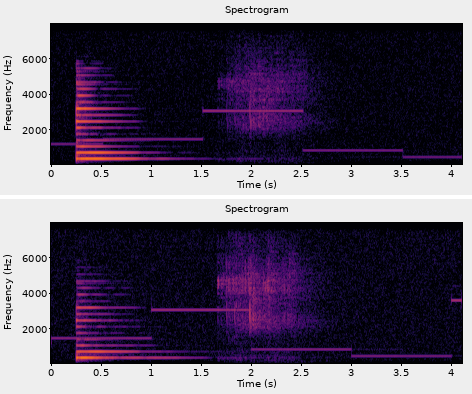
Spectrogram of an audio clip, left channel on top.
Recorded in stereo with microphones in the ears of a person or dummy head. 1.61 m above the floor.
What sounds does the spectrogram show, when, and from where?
0.3 s a piano: 35° left (ahead or behind), 0.7 m
1.7 s crumpling: 50° right (ahead or behind), 8.5 m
